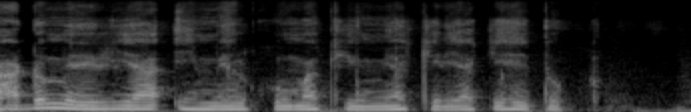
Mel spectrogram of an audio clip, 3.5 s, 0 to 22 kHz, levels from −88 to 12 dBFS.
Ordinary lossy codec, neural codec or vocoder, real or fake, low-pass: none; vocoder, 44.1 kHz, 128 mel bands, Pupu-Vocoder; fake; none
